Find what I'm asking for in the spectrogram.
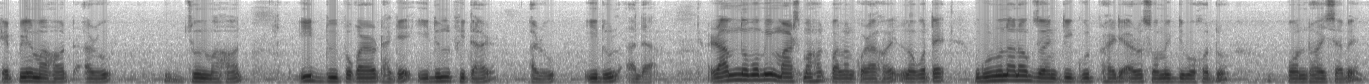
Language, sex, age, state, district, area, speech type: Assamese, male, 30-45, Assam, Lakhimpur, rural, spontaneous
